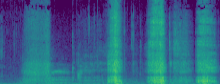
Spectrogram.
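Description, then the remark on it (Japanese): Noises of someone eating soy-sauce-flavored Super Cup instant cup noodles with added ichimi chili pepper: a soft rustle, then three loud wet slurping and chewing bursts about a second apart, with no talking. “はい、それでは咀嚼音しますのでご注意ください。いただきます。”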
